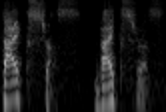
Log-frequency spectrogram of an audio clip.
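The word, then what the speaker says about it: Dijkstra's: সো প্রোনাউন্সিয়েশনটা মাথায় রাখবা, ইটস ডাইকস্ট্রাস।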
